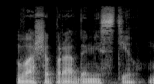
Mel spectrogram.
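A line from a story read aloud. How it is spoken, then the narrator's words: Muttering under breath. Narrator (Russian): бормочу в полголоса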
